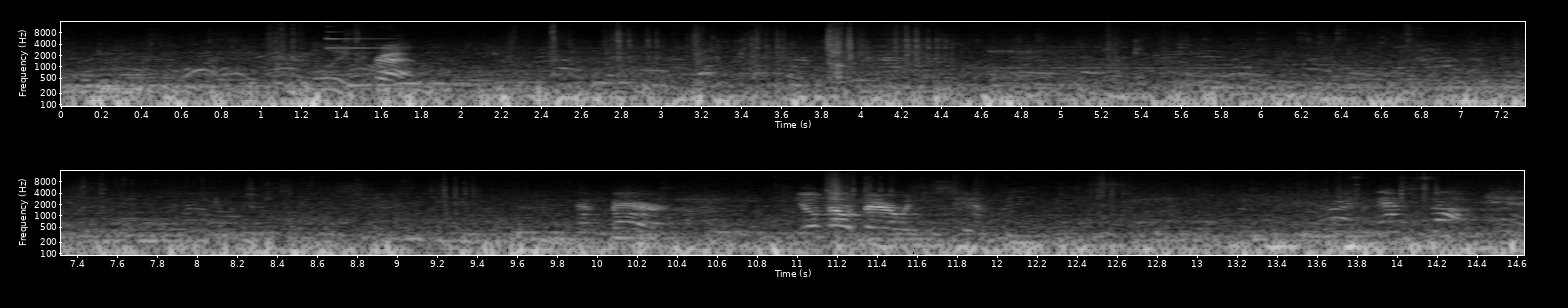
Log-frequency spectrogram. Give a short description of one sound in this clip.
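Young men and women call out and chatter nearby.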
